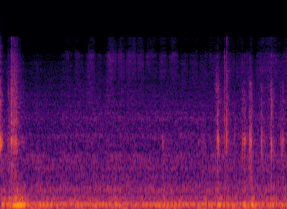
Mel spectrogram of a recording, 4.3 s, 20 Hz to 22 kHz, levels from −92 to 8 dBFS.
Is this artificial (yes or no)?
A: no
